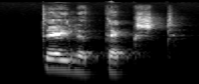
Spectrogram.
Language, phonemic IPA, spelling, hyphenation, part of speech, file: Dutch, /ˈteː.ləˌtɛkst/, teletekst, te‧le‧tekst, noun, Nl-teletekst.ogg
- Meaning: Teletext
